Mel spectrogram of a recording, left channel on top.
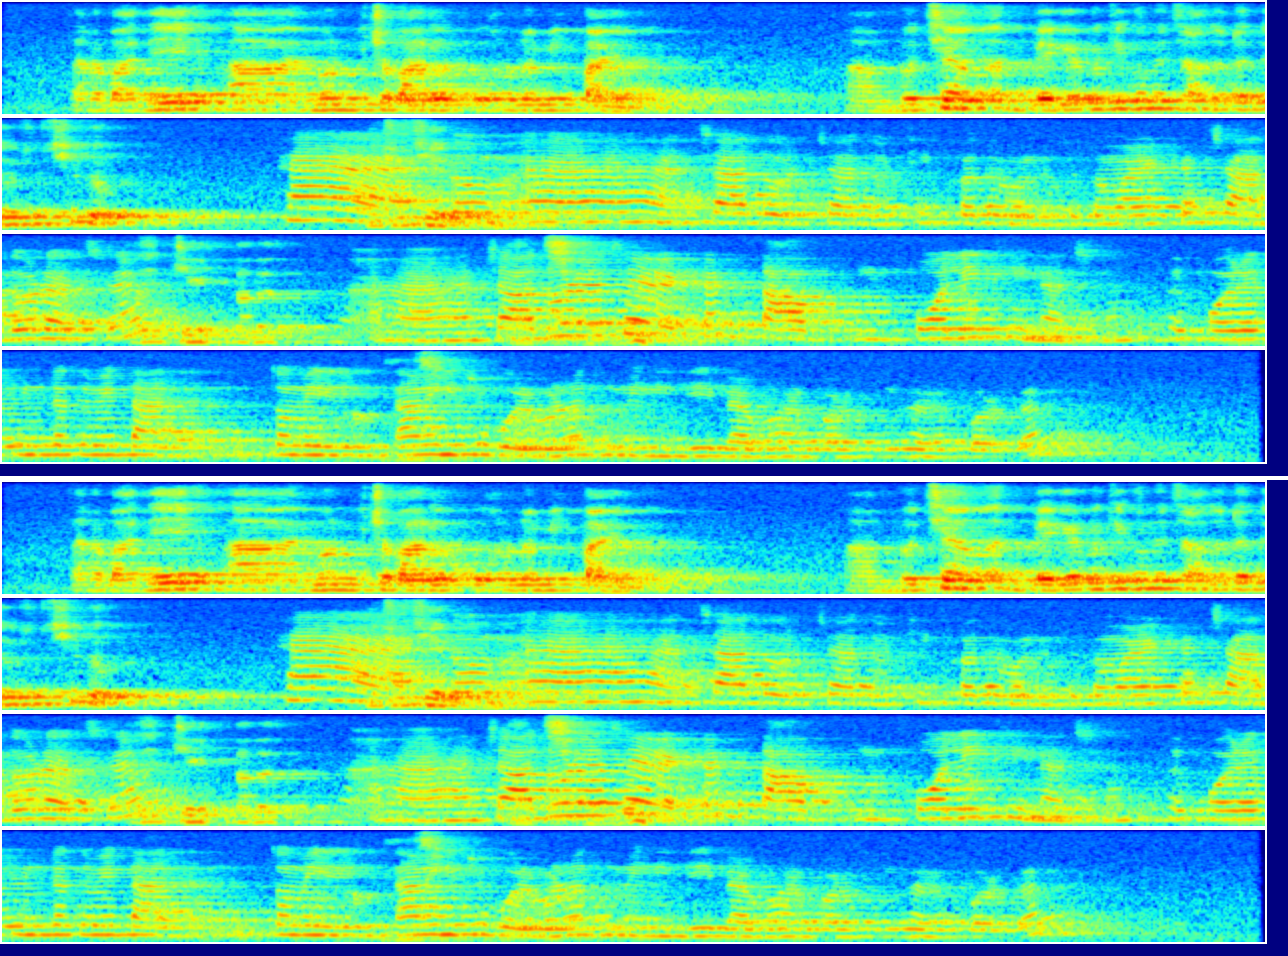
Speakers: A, on the right; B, in the centre.
A: তার বাদে আহ এমন কিছু ভালো উপকরণ আমি পাইনি আম বলছি আমার ব্যাগের মধ্যে কোনো চাদর টাদর কিছু ছিল?
B: হ্যাঁ
A: কিছু ছিল
B: তো
A: না।
B: হ্যাঁ হ্যাঁ হ্যাঁ চাদর চাদর ঠিক কথা বলেছো তোমার একটা চাদর আছে
A: আচ্ছা ঠিক মানে
B: হ্যাঁ হ্যাঁ হ্যাঁ, চাদর
A: আচ্ছা,
B: আছে আর একটা তাব পলিথিন আছে ওই পলিথিনটা তুমি তা- তুমি
A: আচ্ছা।
B: আমি কিছু বলবো না তুমি নিজেই ব্যবহার করো কিভাবে করবে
